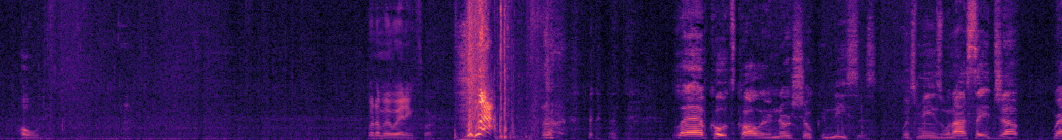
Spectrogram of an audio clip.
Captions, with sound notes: Hold it. What am I waiting for? (yelp) (laughing) Labcoats call it inertiokinesis. Which means when I say jump,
